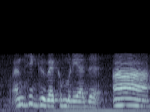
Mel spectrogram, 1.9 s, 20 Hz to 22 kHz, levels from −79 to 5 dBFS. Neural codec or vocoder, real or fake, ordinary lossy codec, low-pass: none; real; none; 3.6 kHz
